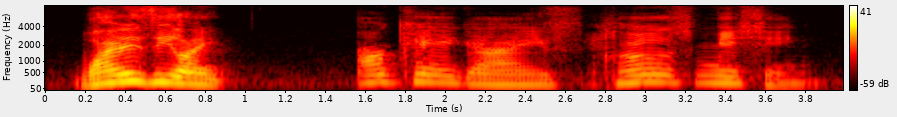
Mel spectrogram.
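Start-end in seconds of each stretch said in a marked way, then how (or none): 1.6-3.8 put-on high-pitched nasal voice, quieter. Mocking how a man changes his voice, high-pitched nasal voice. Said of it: "he went higher pitched and nasally".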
